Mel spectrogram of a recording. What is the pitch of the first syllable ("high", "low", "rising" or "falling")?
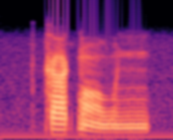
high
